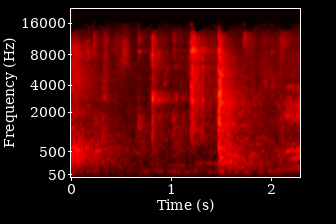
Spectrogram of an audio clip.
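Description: Table tennis ball hit back and forth by rackets and bouncing on the table in a fast rally: a string of sharp ping-like clicks well under a second apart, the loudest at the start and about one and a half seconds in, each with a short echo.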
